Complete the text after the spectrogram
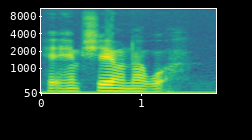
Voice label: appaloosa, cheyenne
